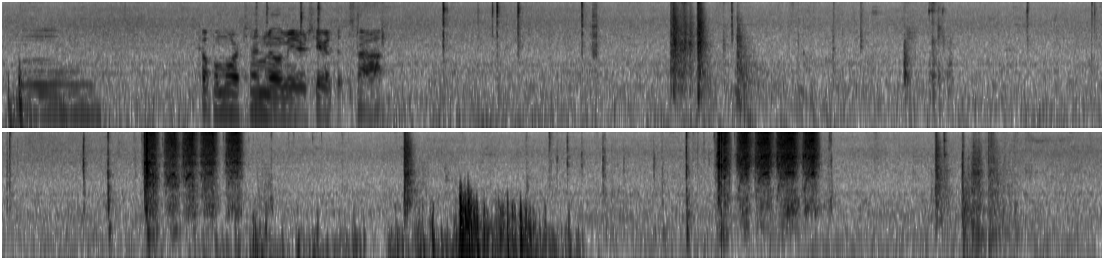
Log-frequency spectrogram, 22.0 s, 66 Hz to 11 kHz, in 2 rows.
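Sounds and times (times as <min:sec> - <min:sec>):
cordless drill bursts: 0:12.4 - 0:13.5, 0:18.1 - 0:19.3.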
